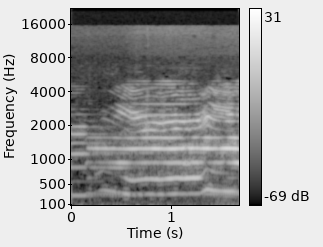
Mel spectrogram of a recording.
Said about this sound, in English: Sounds like sounds like cats or something.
